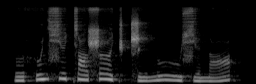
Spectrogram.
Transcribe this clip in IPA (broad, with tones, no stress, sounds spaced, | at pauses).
ʊ˨ h u˦ lʲ ɕ ɪ˦ c ɑ˧ ʂ ʌː˦˨ c ʈ͡ʂ i˨ n uː˦˨ ɕ ɪ˨ n ɑ˨˦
